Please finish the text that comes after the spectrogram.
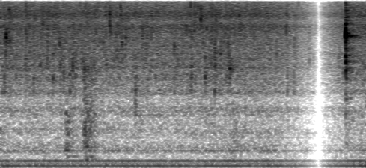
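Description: Pieces of rohu fish frying in oil in a pan, a quiet steady sizzle close by that dips briefly near the end before a small clink.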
